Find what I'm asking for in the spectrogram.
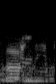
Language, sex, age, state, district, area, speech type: Maithili, female, 60+, Bihar, Madhepura, urban, conversation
